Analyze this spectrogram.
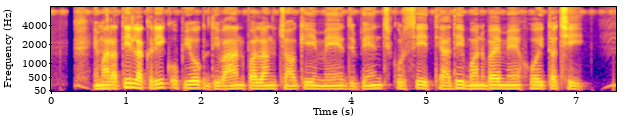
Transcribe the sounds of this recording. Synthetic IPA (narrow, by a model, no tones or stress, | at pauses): imaɾət̪iləkɾikupjoɡd̪iʋanpələŋɡt͡ʃɔ̃ːkimed͡ʒ̪bẽnt͡ʃkuɾsiːt̪ːjad̪ʱibənbəjmehojt̪t͡ʃʰi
